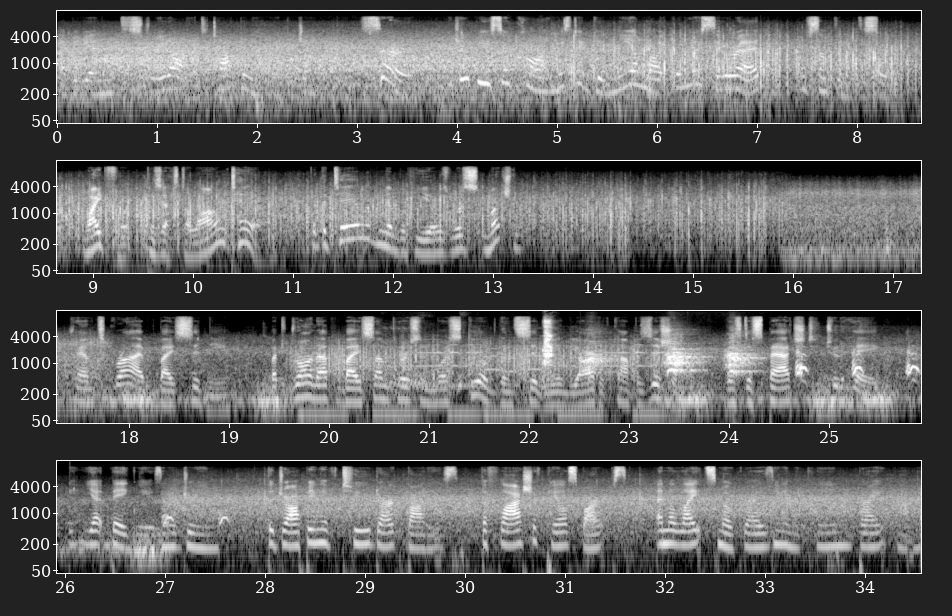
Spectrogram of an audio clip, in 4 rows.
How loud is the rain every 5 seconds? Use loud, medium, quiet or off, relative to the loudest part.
loud, loud, medium, medium, medium, medium, medium.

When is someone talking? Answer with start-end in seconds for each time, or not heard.
0.0-13.3, 17.4-34.5.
